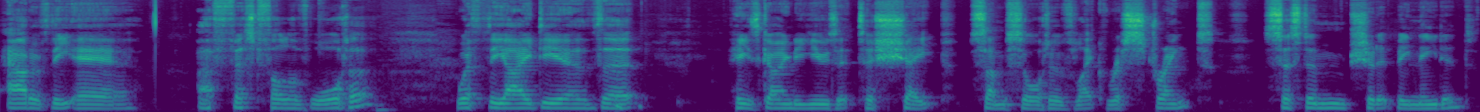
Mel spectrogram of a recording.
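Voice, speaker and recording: A man's voice: medium pitch, level tone, slow pace. A man chatting casually as a player in a tabletop game, wry and playfully formal in his wording. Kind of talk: casual improvised game chat.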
